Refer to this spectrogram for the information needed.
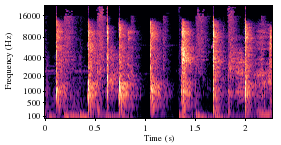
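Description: Applause of loud, sharp hand claps arriving in a quick, slightly uneven rhythm, each clap clearly separated, with no voices on top.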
